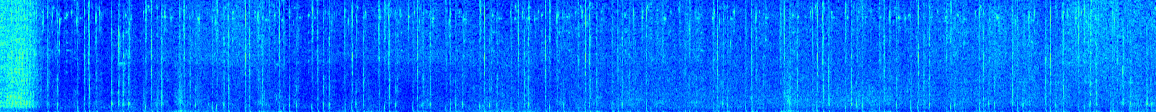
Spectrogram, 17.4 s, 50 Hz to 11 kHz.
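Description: Horse hooves clip-clop at a steady trotting rhythm in The Witcher 3 video game, close and continuous, with a brief whinny and occasional faint voice.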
